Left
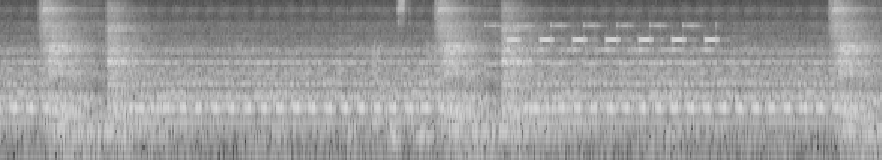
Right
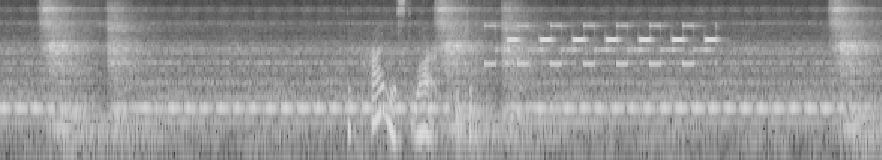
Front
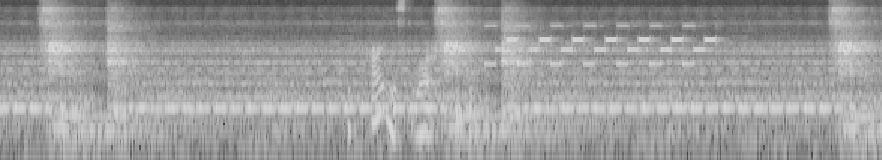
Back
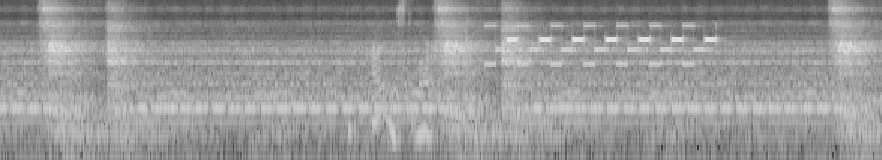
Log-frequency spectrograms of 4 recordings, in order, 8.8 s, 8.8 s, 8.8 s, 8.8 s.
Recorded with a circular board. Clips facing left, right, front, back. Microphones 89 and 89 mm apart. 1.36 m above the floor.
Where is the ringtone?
80° right, 1.4 m.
